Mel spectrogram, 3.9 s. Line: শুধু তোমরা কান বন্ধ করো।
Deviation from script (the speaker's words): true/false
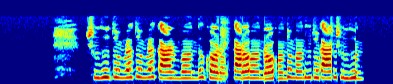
true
